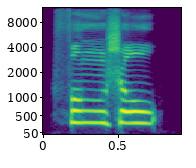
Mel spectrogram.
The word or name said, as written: 丰收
